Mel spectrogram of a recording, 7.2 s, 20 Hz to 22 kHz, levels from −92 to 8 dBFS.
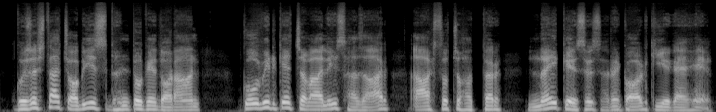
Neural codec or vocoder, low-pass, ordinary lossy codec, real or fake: codec, 44.1 kHz, 2.6 kbps, DAC; 19.8 kHz; none; fake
